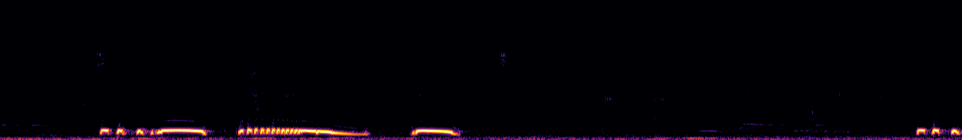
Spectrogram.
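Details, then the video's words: Spotted dove from Indonesia, recorded to encourage quiet birds to sing: rapid stuttered coos leading into a long, falling coo and a shorter one, silence, then another stuttered burst at the end; low rumbling background. "SUARA BURUNG TEKUKUR MERSIK SANGAT REKOMENDASI UNTUK TERAPI BURUNG MALAS BUNYI"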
